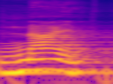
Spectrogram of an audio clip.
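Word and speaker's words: nein: want to say no so you can say 9 and e i n that means no and how you have to pronounce like 9 9 9 so sounds funny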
